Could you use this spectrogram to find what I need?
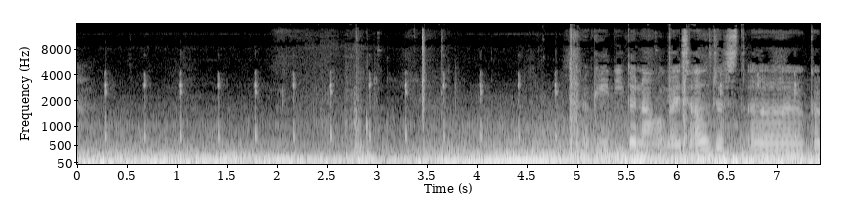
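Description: A car engine and tyres rumble low and steady.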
